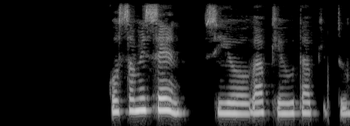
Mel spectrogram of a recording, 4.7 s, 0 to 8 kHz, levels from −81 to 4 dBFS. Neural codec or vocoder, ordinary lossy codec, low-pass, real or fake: none; AAC, 32 kbps; 7.2 kHz; real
